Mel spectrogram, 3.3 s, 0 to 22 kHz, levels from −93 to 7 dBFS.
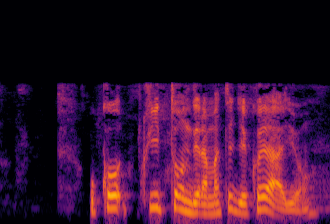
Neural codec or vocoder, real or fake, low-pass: none; real; 5.4 kHz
